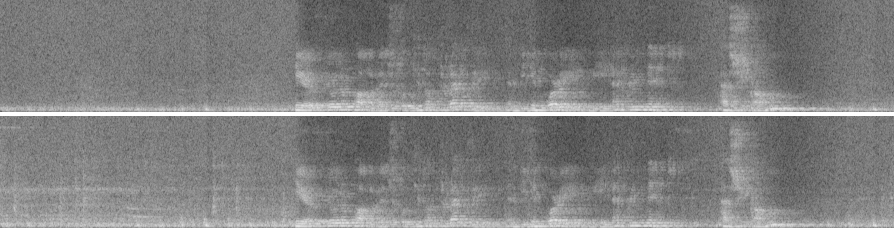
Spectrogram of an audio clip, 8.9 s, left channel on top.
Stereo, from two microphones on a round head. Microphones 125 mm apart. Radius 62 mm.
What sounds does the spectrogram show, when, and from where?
3.0 s a man speaking: 15° left (ahead or behind), 8 m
